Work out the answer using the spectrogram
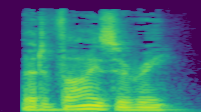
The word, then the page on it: advisory: British English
